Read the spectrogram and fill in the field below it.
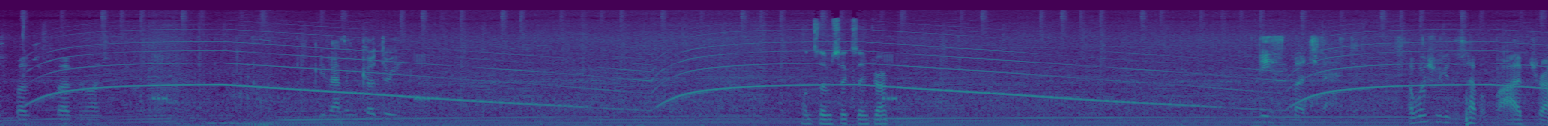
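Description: A police siren wails, rising and falling in long sweeps.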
